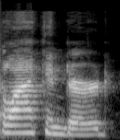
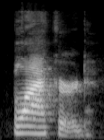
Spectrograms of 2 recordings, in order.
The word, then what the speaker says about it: Blackard: make them Mac foreign no not black and dirt blackard relaxing oh my God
